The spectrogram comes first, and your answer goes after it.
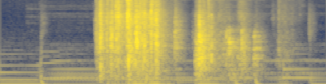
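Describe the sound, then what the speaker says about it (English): A deck of tarot cards is shuffled close up, giving short bursts of riffling, flapping card noise and soft thunks over a low steady hum. "let's give these another shuffle"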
